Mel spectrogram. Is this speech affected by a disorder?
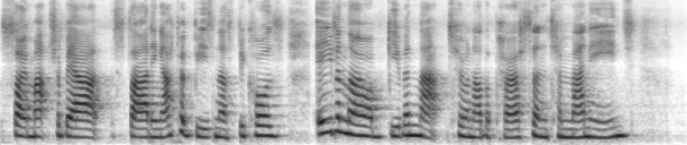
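Yes: deafness, profound; weekly private speech therapy in childhood, speaks clearly, bilingual Auslan and spoken English.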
